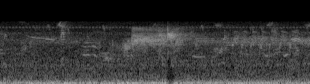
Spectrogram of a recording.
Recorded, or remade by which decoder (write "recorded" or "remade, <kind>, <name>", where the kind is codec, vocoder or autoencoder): recorded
